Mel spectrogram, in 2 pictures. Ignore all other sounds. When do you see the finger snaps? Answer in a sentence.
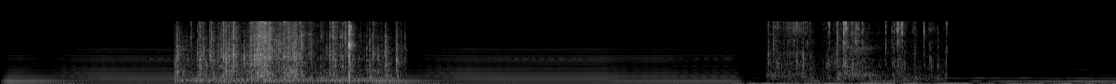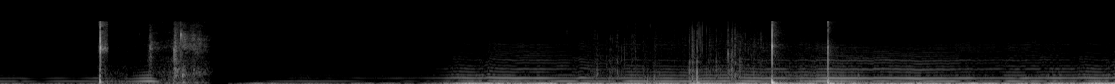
You can hear the finger snaps from 12.2 to 13.2 s and from 18.9 to 19.6 s.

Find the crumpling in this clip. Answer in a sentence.
You can hear the crumpling from 1.7 to 4.1 s, from 7.7 to 9.5 s and from 16.8 to 18.9 s.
